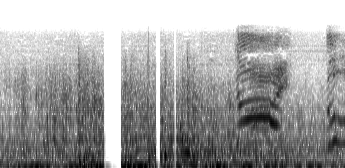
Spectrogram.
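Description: Lightning strikes with a loud, booming thunder crash in the video game Infinity Strash: Dragon Quest The Adventure of Dai, rumbling continuously with a brief dropout and a few sharp whooshing effects layered over it.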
